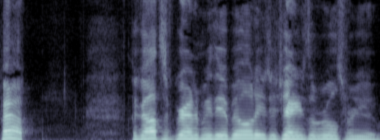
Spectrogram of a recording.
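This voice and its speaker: A man puts on a character voice with a high pitch. He rushes at a very fast pace with fairly even intonation. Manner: authoritative, officious.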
